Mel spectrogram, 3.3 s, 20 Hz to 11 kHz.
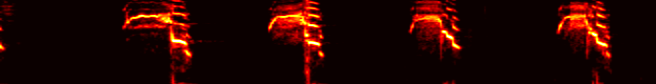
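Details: Juvenile male golden eagle guarding a freshly delivered Eurasian hare at the nest, Bucovina, 27 July 2021. Four harsh, squealing calls that fall in pitch, roughly 0.7 seconds apart, with silence in between.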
